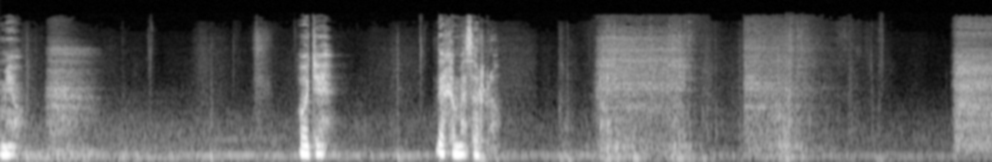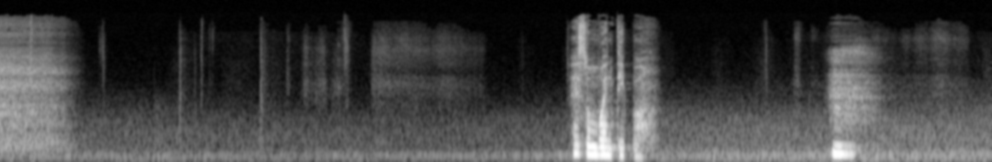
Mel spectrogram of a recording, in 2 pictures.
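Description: A young woman speaks softly and close by.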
